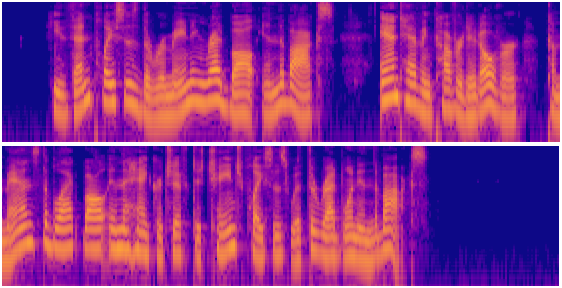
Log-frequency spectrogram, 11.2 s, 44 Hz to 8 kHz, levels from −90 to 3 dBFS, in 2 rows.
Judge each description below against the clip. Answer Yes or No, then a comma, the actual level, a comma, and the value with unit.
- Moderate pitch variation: No, wide, 6.4 semitones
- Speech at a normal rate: Yes, average, 170 wpm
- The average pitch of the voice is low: No, medium, 155 Hz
